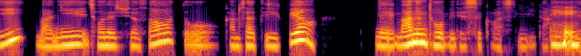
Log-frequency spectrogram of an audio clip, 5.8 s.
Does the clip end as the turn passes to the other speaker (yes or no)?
yes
